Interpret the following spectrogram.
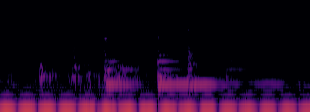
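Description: Faint viola sounds before playing begins: light plucks and taps, then a quiet single note held for over a second.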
